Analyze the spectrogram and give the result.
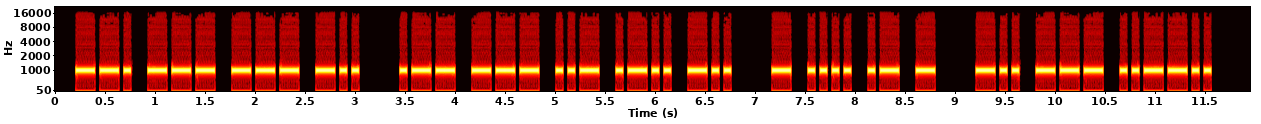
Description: Morse code, heard as a keyed tone, about 20 wpm, 1000 Hz. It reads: GOOD WOULD THAT DO?
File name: qotdfiles / 20wpm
